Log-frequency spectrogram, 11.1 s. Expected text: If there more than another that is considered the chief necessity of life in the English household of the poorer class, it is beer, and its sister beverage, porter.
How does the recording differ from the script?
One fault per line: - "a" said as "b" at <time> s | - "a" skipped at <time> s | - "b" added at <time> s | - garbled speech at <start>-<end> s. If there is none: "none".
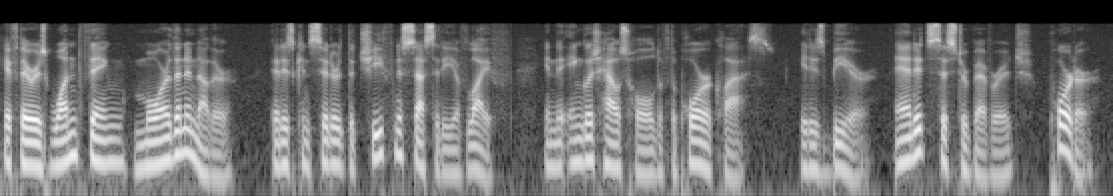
- "is one thing" added at 0.3 s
